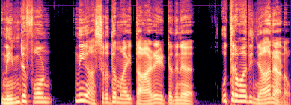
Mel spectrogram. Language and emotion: Malayalam, surprised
